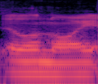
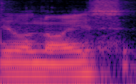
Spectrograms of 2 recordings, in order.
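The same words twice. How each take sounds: First: The final S is silent. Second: The final S is pronounced aloud. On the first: The speaker calls it right. "I mispronounced Illinois" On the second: The speaker calls it wrong. "as Illinois"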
